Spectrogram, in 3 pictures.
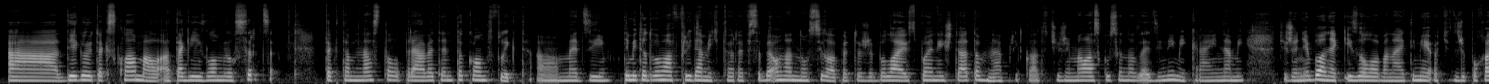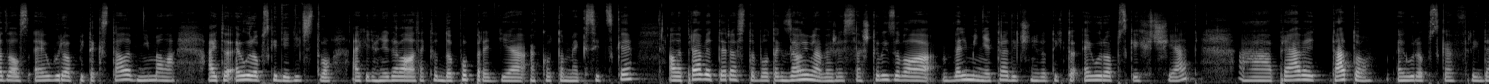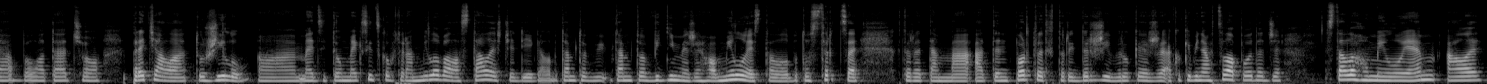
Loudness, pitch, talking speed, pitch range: -26 LUFS, 185 Hz, 180 wpm, 175-200 Hz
